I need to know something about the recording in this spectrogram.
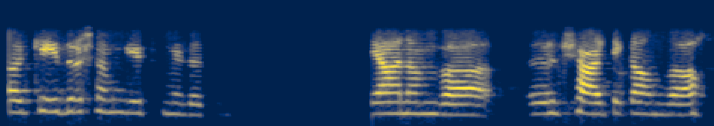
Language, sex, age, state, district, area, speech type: Sanskrit, female, 18-30, Andhra Pradesh, Chittoor, urban, conversation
